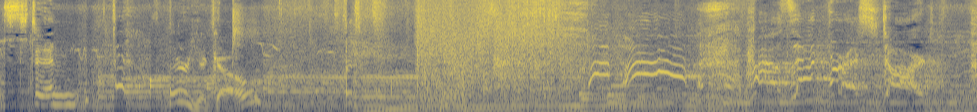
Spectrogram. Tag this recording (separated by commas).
Music, Speech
